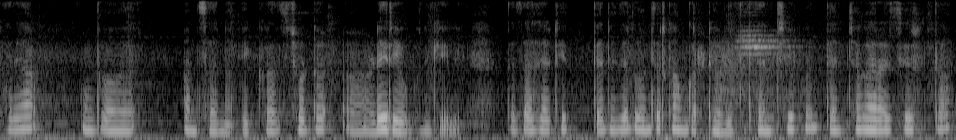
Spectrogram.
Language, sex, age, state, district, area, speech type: Marathi, female, 18-30, Maharashtra, Satara, urban, spontaneous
